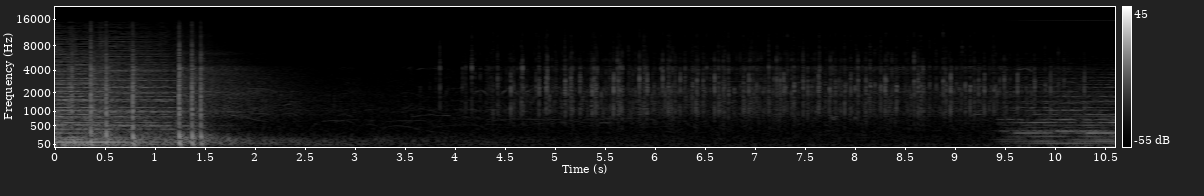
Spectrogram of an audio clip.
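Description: Fireworks display: loud firework bangs over music in the first second or so as the music fades out, then after a brief hush a dense, irregular crackling of many small pops for several seconds. Music returns near the end.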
